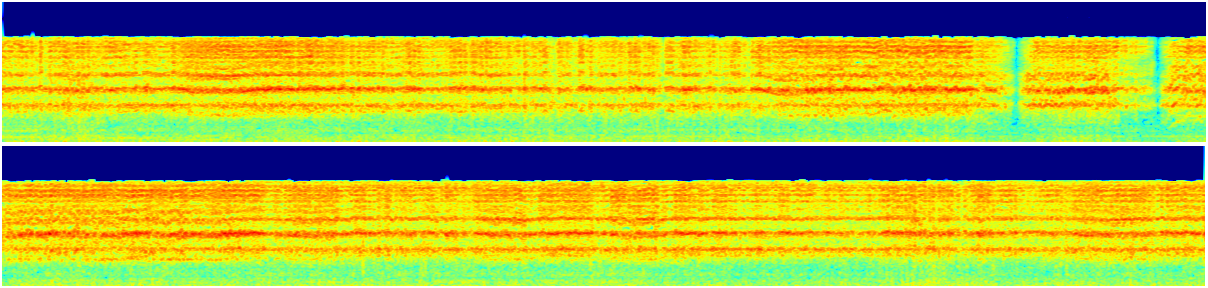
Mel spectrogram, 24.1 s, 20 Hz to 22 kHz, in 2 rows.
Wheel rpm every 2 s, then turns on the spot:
230, 230, 230, 230, 200, 100, 160, 210, 230, 230, 230, 230.
none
